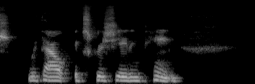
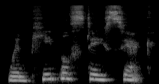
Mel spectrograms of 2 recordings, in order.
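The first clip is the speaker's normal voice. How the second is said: hushed quote; 2 semitones higher, 10 dB quieter than usual. Retold or imitated. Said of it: "when he said those words".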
